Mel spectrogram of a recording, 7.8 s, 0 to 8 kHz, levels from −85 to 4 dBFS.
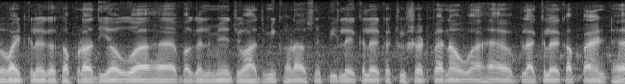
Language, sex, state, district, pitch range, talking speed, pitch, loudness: Hindi, male, Chhattisgarh, Raipur, 80-85 Hz, 205 wpm, 80 Hz, -18 LUFS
